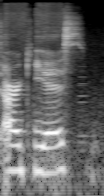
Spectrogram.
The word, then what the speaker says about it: Arceus: Japanese pronunciation is Arceus if I recall, and it's weird because so many legendaries intentionally have the Japanese names ported over.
